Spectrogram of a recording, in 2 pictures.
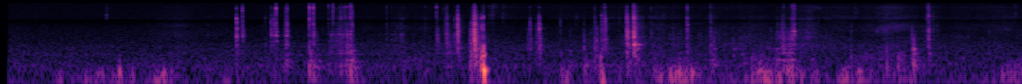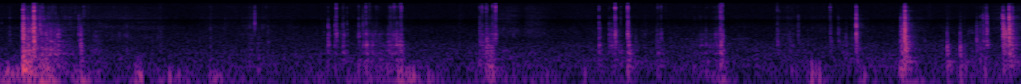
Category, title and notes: Sound effects > Objects / House appliances
Unlocking and slamming shut a front door. Recorded with my phone.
